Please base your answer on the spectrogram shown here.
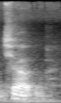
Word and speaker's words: Job: And his name, it looks like Job, but it's pronounced Job.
